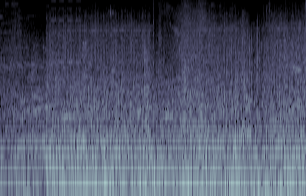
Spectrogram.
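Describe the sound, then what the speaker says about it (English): Rapid rotor cannon fire and explosions in the Star Wars: Squadrons space combat game, with a dense, continuous roar of blasts and booms throughout, loud and close. "Oh my god, rotor cannon!"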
